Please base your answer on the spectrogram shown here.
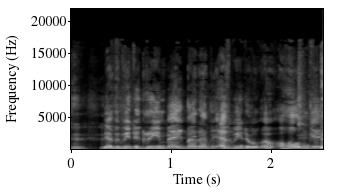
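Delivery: high-pitched Valleys Welsh questioning; Pontypridd-Merthyr accent. Retold or imitated. Packers fan quizzes visitor about Green Bay, in Pontypridd accent. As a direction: ask like an excitable Pontypridd lad. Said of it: "I'll do him as Pontypridd".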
